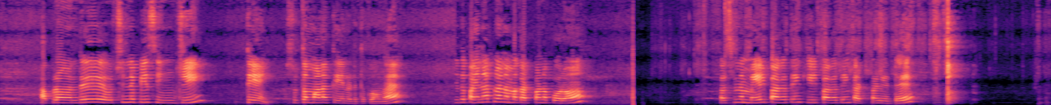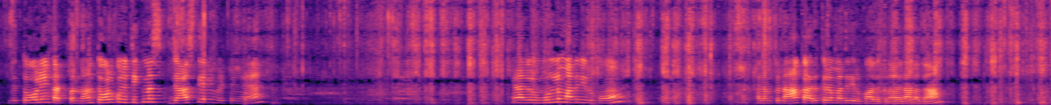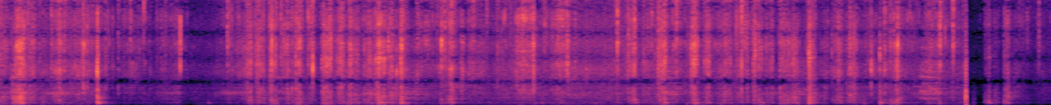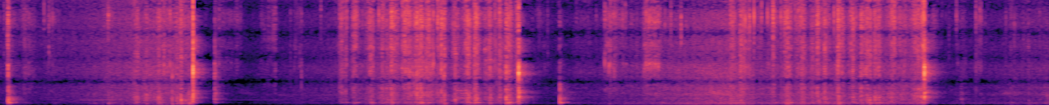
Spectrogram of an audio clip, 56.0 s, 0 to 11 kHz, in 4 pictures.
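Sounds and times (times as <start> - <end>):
knife cutting pineapple rind: 8.8 - 13.1, 13.8 - 42.8, 43.5 - 45.8, 46.5 - 56.0.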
